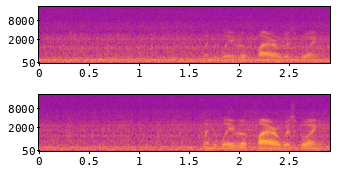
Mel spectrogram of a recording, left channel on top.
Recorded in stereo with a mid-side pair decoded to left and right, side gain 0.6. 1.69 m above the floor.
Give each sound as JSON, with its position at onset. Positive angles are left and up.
{"t": 1.6, "sound": "a man speaking", "azimuth_deg": -45, "distance_m": 1.2}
